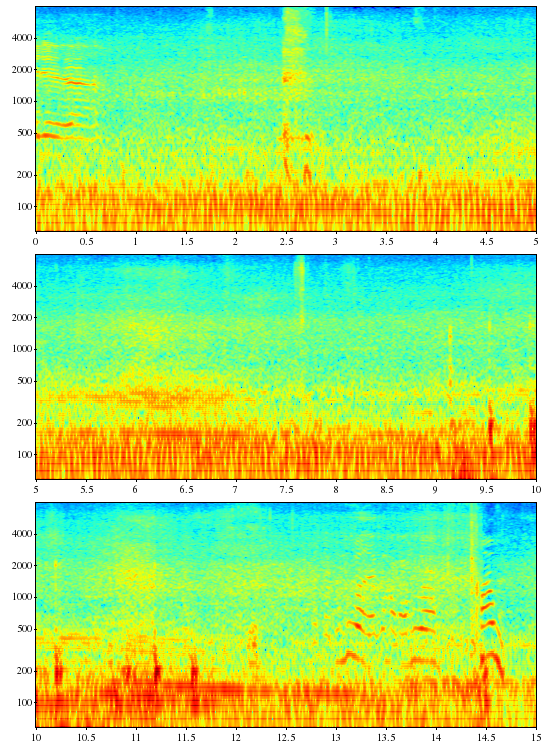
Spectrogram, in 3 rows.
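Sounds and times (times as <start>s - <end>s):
low thumps: 9.0s - 12.5s.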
